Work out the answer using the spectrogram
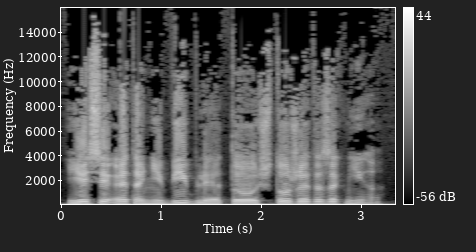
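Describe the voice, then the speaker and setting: A man's voice: medium pitch, normal speed, dry recording, lightly acted. A man voicing a blunt, self-assured middle-aged army general.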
